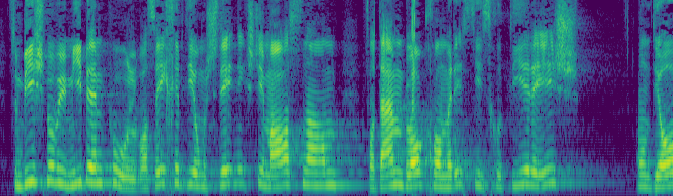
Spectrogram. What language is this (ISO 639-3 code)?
gsw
